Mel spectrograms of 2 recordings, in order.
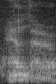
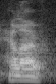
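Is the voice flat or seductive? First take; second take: seductive; flat. First: The voice sounds sultry and seductive. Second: The voice sounds empty and monotone.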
